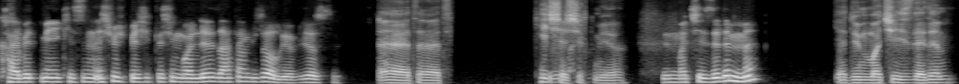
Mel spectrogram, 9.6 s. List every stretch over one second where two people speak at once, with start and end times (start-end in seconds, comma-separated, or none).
none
